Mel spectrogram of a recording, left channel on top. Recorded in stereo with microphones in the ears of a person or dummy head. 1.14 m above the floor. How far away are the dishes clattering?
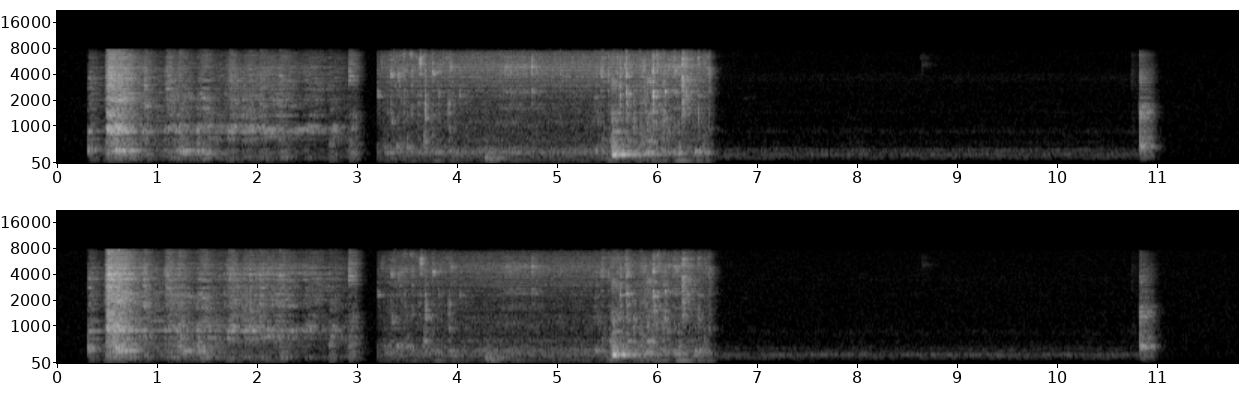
About 1.7 m.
